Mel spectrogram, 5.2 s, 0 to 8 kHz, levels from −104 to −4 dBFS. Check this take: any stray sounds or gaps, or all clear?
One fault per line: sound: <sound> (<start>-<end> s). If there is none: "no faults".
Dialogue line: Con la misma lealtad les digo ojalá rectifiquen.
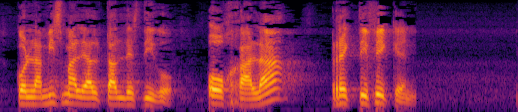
no faults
